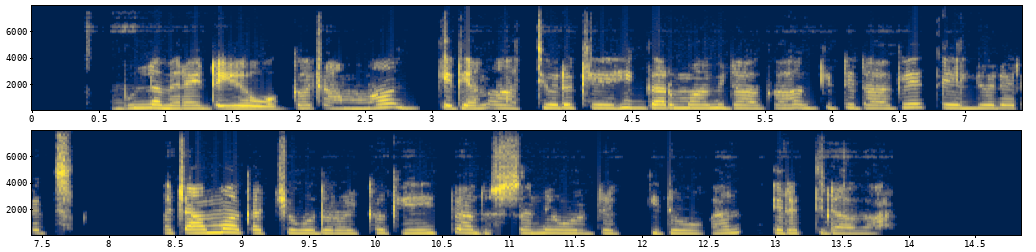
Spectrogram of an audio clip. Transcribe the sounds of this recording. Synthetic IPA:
bʊlːɐmɛɾɐjd̪ɛʔɪjɔwɔɡːɐt͡ʃʼaːmːaːɡ̥ɛd̪ɪjɐnaːt̪ːɪjod̪ɛkʰeːɦɪɡɐɾmaːmɪd̪aːɡɐɡɪd̪ːɛd̪aːɡeːt̪ʼe̞ːlːɪjɔd̪ɛɛɾɛt̪ːs | ɐt͡ʃʼaːmːaːkʼɐt͡ʃːɛwɔd̪ɔɾɔjkːɐkʰe̞ːhɪpːɛɐd̪ʊsːɐnːɛɔɾd̪ɛɡ̥ɪd̪oːɡɐn | ɛɾɛt̪ːɪd̪aːɡɐ

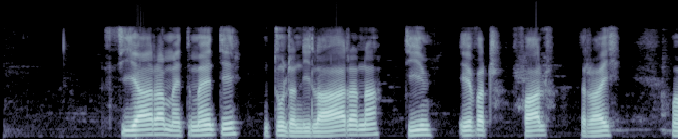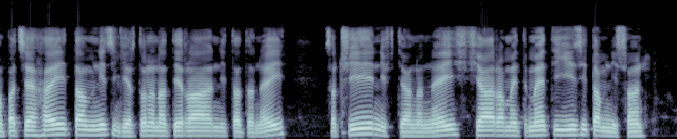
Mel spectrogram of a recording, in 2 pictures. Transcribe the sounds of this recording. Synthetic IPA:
fiaɾəmãjnt̪imajnt̪i | mit̪uɳɖ͡ʐənilaaɾanə | d̪̥imi̥ | efaʈ͡ʂə̥ | v̥alu̥ | raj | mampat͡saɦajt̪aminit͡siŋɡeɾit̪onənat̪eɾanit̪ad̪anaj | saʈ͡ʂinifid̪̥eananajfiaɾəmajnt̪imant̪iizit̪aminizani̥

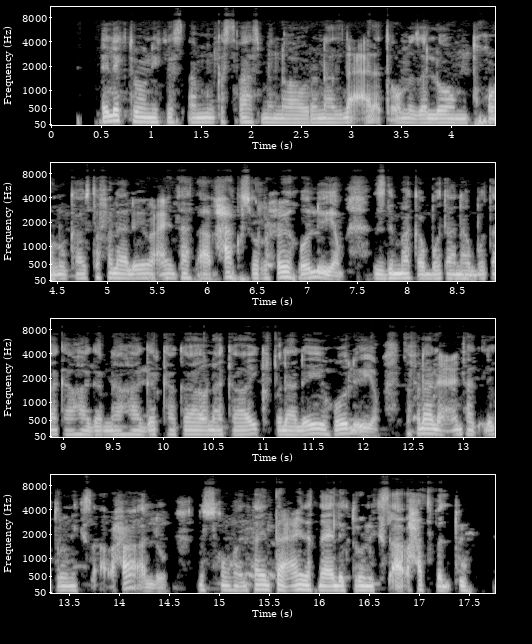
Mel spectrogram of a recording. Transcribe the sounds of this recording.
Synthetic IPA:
ʔelekt̪ʰɾo̞nikʰɨsaβmɨŋkʼɨsxʼasmɐnːɐwawɾɐnazɨla̰ʕa̰lɐ̰t̪ʼɨ̰χʼmɨzɐlːɐwo̞mɨnt̪ʰɨ̥xo̞nukʰaβzɨt̪ʰɐfɐlalɐjuʕa̰jnɐt̪ʰat̪a̰kʼħakʰɨ̥sɨrːħujɪxɨɨluɨjːo̞mʔɨzid̪ɨmːakʰaβbo̞t̪ʰanaβbo̞t̪ʰakʰaβhaɡɐɾnaɦaɡɐɾkʰakaaβnakʰɐβaβikʰɨ̥fɐlalɐjujɪxɨɨluʔɨ̰jːo̞mz̥ɨ̥t̪ʰɐfɐlalɐjuʕajnɐt̪ʰat̪elek̚t̪ʰɾo̞nikɨ̥sa̰χʼħaa̰lːɐwunɨsːɨ̥xumkaɨnt̪ʰajɨnt̪ʰajʕajnɐt̪najelek̚t̪ʰɾo̞nikɨ̥sa̰χʼħat̪ʰɨ̥fɐlt̪ʼu

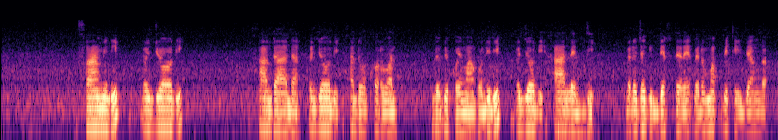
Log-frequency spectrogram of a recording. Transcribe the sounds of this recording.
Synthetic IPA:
famili | ɗɔd͡ʒoːɗi | hadaːdaɗɔd͡ʒoɗihadɔkʰɔɾwal | bɛɓikːɔjmakɔɗidi | ɗɔd͡ʒoːɗihaledi | ɓɛɗɔd͡ʒoɡidɛftɛɾɛɓɛɗɔmaɓːitid͡ʒaŋɡa

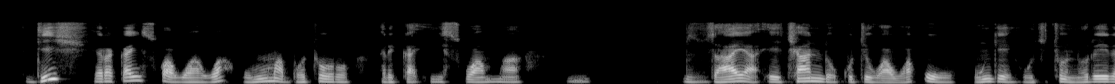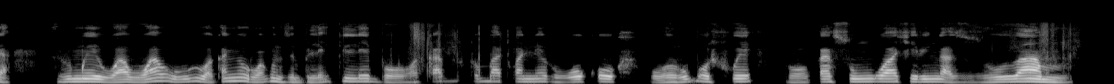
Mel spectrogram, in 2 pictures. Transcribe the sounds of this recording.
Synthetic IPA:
dʱiʃrakaiswaɦwaɦwaɦomumabʱo̞to̞ro̞ | rika̰iswama | zajaʔet͡ʃando̞kutiɦwaɦwauwuɦuŋɡe̞ɦut͡ʃi̥tʰo̞n̤o̞ɾe̞ra | rumwe̞rɦwaɦwaɦuwakaɲo̞rwakunziblekilebowakatoɓatwane̞ruo̞ko̞rworuɓo̞ʃwe̞ | rwakasuŋɡwat͡ʃiriŋɡazuʋam

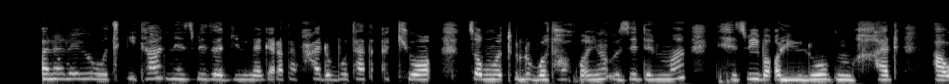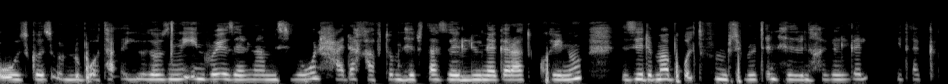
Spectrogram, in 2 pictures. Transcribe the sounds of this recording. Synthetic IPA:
fɐlalɐjuwʊt͡sʼit̪ʰanɨhɨzbizɐlijunɐɡɐɾat̪aβħad̪ɐbo̞t̪ʰat̪ʔɐkʰːiwomzʼmːɔt̪ʼulːubo̞t̪ʰakʰo̞jnuʔɨzid̪ɨmːat̪ʰi̥hɨzbibɐkʼɐljilubɨmɨxad̪ʔaβʔozɨɡɐzʔulːubo̞t̪ʰaʔɨjːuzɐβzɨniʔɪnɾoʔjozɐlɐnamɨsliwʊnħad̪ɐkʰaβt̪ʰo̞mnɨhɨzsɨt̪ʰat̪zɐlːijunɐɡɐɾat̪kʰo̞jnuʔɨzid̪ɨmːabɨkʼʊlt̪ʼɨ̥fumbɨsɨlut̪ʼɨnhɨzβinɨxɨɡɐlɡɨl | jɪt̪ʼɐkʼːɨm

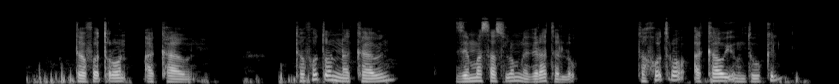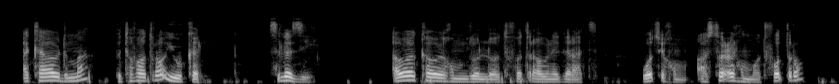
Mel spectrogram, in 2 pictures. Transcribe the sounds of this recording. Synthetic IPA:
t̪ʰɐfɐt̪ʼɾo̞nʔakʰːaawɨn | t̪ʰɐfɐt̪ʼɾo̞nakʰːaβɨn | zɐjmasaslo̞mnɐɡɐɾat̪ʰalːɐwu | t̪ʰɐfɐt̪ʼɾo̞ʔakʰːawiʔunt̪ʰɨwʊkːɨl | ʔakʰːaβawid̪ɨmːa | b̥ɨt̪ʰɐfɐt̪ʼɾo̞jɪwʊkːɐl | sɨlɐzi | ʔaβakːawixumzɐlːo̞t̪ʰɐ̥fɐt̪ʼɾawinɐɡɐɾat̪ | wɔt͡sʼixumʔa̰st̪ʰɐʕixumːot̪ʰɐ̥fɐt̪ʼɾo̞

